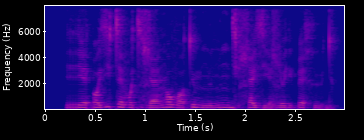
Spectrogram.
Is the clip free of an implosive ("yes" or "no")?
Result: no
